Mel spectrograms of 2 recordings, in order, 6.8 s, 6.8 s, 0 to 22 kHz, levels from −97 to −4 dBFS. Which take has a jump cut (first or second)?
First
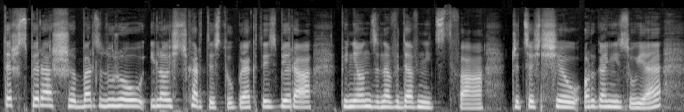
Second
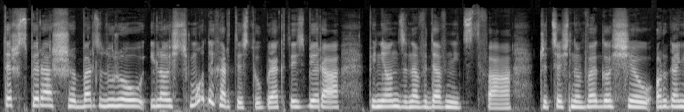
first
